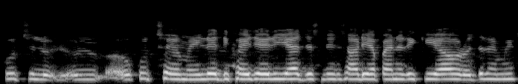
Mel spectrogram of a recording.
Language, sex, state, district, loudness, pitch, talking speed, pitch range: Rajasthani, male, Rajasthan, Nagaur, -15 LUFS, 245 Hz, 205 wpm, 235-250 Hz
